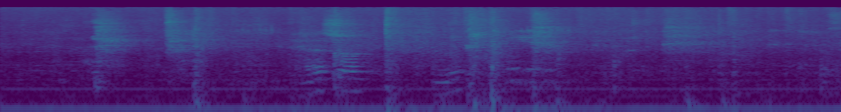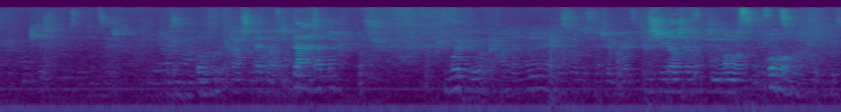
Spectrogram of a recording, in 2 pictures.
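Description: Young men talk with each other in a large echoing hall.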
